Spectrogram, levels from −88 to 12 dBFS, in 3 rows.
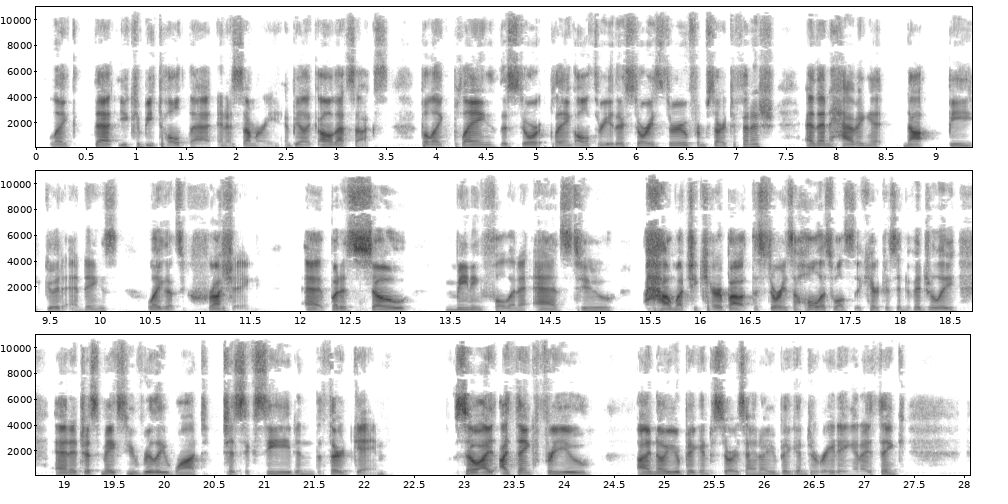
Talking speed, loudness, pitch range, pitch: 215 wpm, -23 LUFS, 115-135 Hz, 115 Hz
